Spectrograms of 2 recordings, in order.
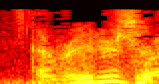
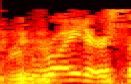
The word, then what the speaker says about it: Reuters: Apparently, according to Reuters, Reuters. – How many times do I say that wrong? – You say that wrong every time. – Just a couple of hundred, yeah. – Reuters.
